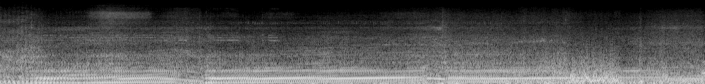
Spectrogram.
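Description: Royal Enfield Guerrilla 450 motorcycle accelerating hard up through the gears, a loud, close engine note that climbs in pitch, drops at each shift and climbs again.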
